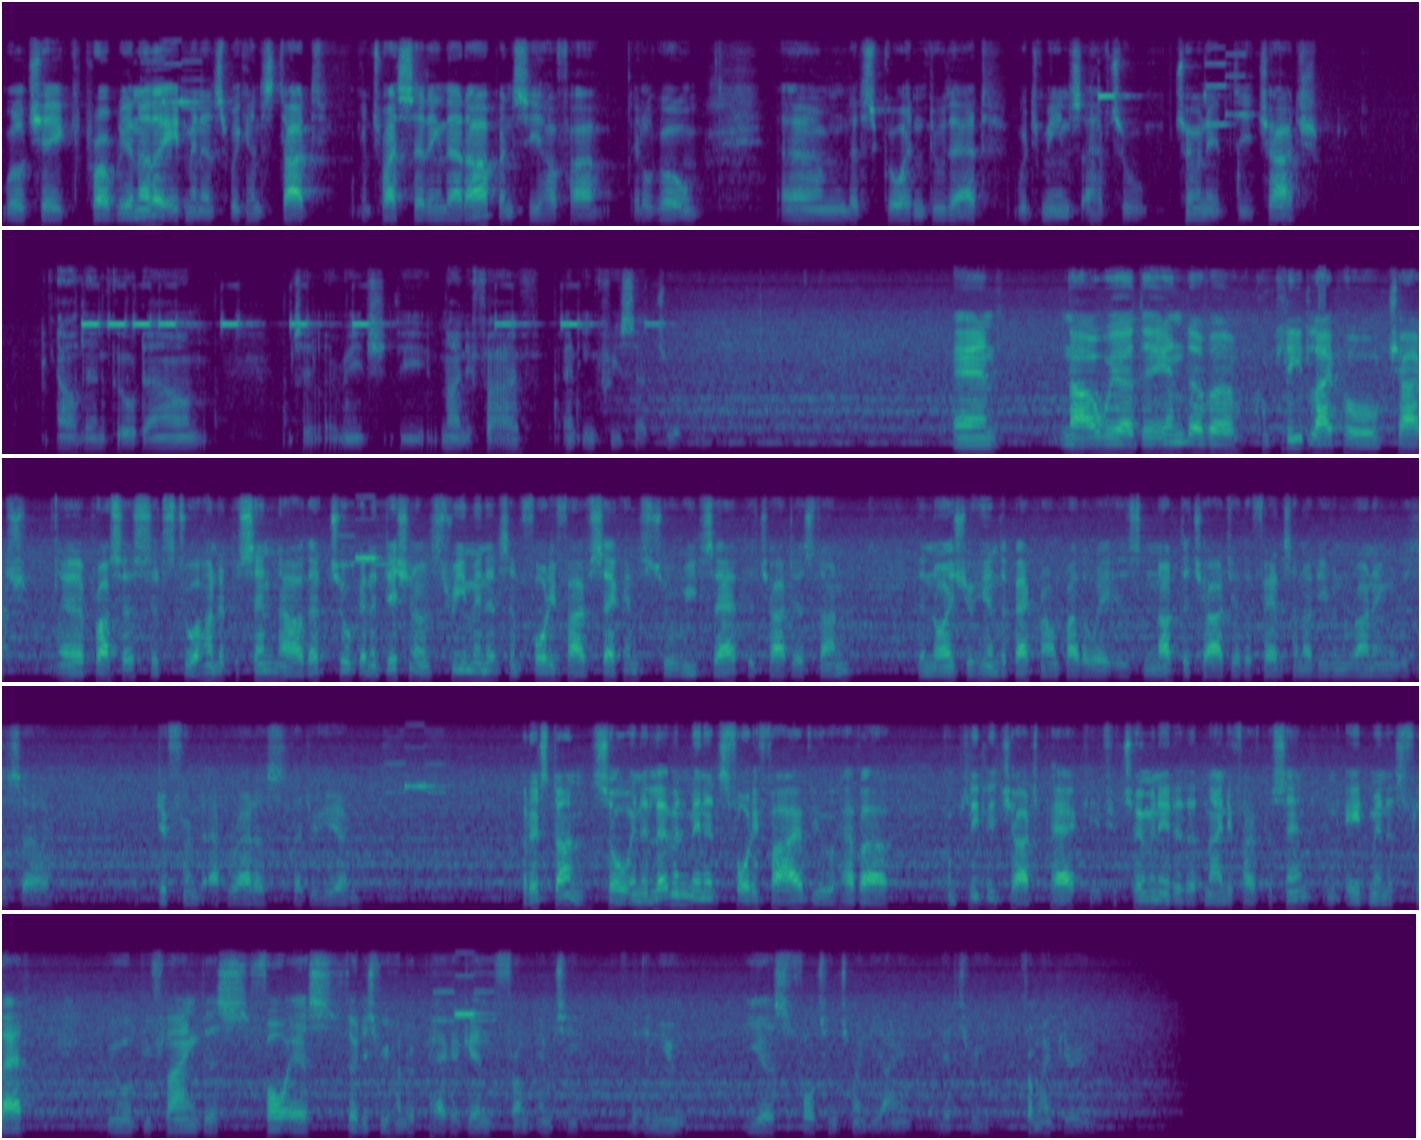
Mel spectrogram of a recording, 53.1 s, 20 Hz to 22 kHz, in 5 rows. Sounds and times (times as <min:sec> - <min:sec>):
Speech: 0:00.0 - 0:09.9, 0:11.0 - 0:12.2, 0:12.8 - 0:15.7, 0:17.8 - 0:32.3, 0:33.0 - 0:34.6, 0:35.8 - 0:50.7.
